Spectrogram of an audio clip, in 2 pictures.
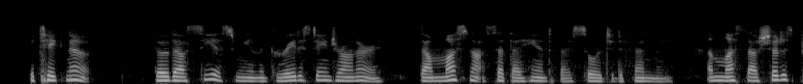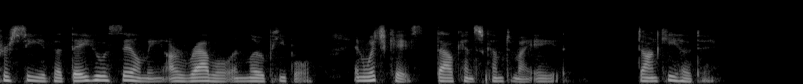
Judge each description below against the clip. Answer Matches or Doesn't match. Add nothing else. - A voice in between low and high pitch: Matches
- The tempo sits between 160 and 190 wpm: Matches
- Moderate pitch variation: Matches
